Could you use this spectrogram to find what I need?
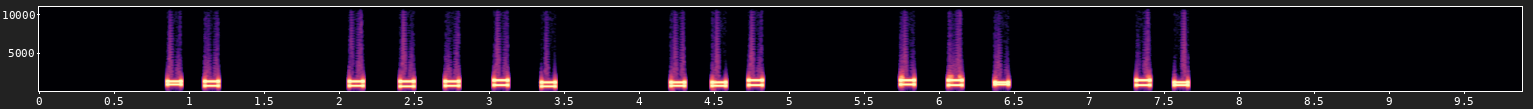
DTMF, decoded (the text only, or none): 05 52591 449 #9* 97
